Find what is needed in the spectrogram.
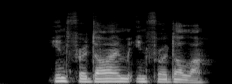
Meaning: Synonym of in for a penny, in for a pound
- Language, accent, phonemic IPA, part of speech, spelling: English, Australia, /ɪn fɔɹ ə ˈdaɪm ɪn fɔɹ ə ˈdɒ.lɚ/, proverb, in for a dime, in for a dollar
